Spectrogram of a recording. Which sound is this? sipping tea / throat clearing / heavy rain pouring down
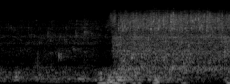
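heavy rain pouring down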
